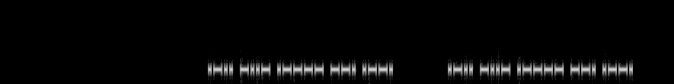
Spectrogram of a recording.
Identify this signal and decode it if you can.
Morse code, heard as a keyed tone, about 46 wpm, 700 Hz. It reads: LX1GP LX1GP
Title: DXCC-100 Call Signs - 5 Characters - Repeated 2x - 45wpm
